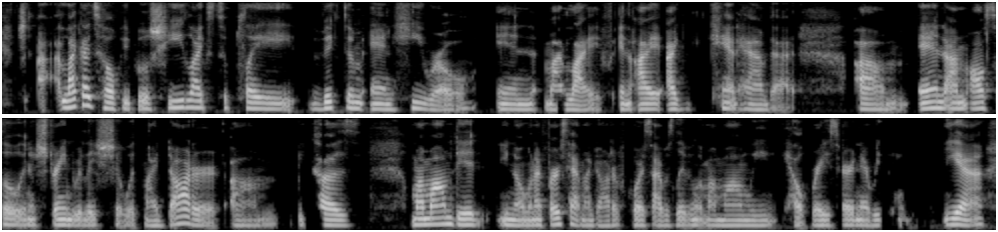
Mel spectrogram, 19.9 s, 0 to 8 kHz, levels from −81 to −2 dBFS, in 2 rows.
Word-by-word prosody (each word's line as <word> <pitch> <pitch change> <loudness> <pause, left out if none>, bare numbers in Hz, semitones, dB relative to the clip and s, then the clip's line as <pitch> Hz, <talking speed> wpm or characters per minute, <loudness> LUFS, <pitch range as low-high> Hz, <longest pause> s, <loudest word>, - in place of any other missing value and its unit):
sh - - -2
I - - -1
like 190 +5 +5
I 245 - +7
tell 160 -9 +2
people, 155 - -2
she 180 +5 +2
likes 180 -2 +1
to - - -5
play 150 -2 -1
victim 160 +2 0
and 140 -1 0
hero 150 +3 -3 0.2
in 135 -1 0
my 130 - 0
life, 130 -2 0
and 145 -1 +1
I 140 0 +4
I 140 -1 +4 0.3
can't 165 -4 -1
have 135 -2 -1
that. - - -5 0.6
Um, 70 +1 0
and 165 +2 +4
I'm 80 0 +3
also 155 - +1
in 75 - -2
a 75 - -1
strained 145 +1 +2
relationship 70 0 -1
with - - -7
my 130 - -3
daughter, 125 - +1
um, 140 +4 -7 0.2
because 140 -3 0 0.5
my 155 0 +4
mom 165 +2 +5
did 150 0 +1
you 145 - -1
know, 140 - +1
when 70 +1 +1
I 75 - +3
first 160 0 +1
had 160 -3 0
my - - -3
daughter, 130 -1 -4
of - - -12
course, 70 -1 -1
I 65 - +1
was 65 0 -7
living 70 0 -2
with 75 - -2
my 130 - -3
mom, 135 0 -1
we 135 0 -5
helped - - -4
raise 70 0 -1
her 70 - +2
and 70 - +1
everything. 70 +1 -6 0.3
Yeah. 155 +1 +5
140 Hz, 185 wpm, -25 LUFS, 130-155 Hz, 0.6 s, I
